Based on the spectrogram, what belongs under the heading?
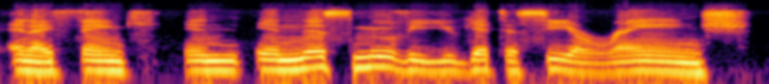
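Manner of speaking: ordinary talk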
